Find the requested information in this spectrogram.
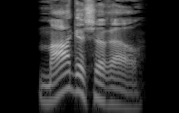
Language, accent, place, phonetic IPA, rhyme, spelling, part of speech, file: German, Germany, Berlin, [ˈmaːɡɪʃəʁɐ], -aːɡɪʃəʁɐ, magischerer, adjective, De-magischerer.ogg
- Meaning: inflection of magisch: 1. strong/mixed nominative masculine singular comparative degree 2. strong genitive/dative feminine singular comparative degree 3. strong genitive plural comparative degree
